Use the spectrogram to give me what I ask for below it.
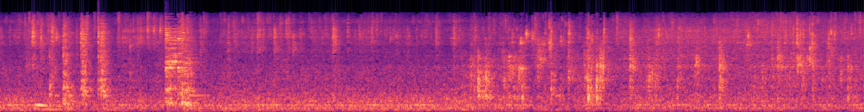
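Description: Food frying in hot oil and handled with long chopsticks: a loud, steady sizzle with scattered clinks and scrapes of utensils against the pan throughout.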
